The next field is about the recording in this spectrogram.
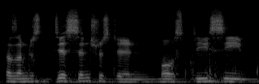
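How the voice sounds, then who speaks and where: A young adult man talks casually over his gameplay stream, rambling from one frank opinion to the next. His voice has a strikingly bright, cutting edge at a mid pitch. A faint hiss of noise sits behind him. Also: steady tone, normal speed.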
